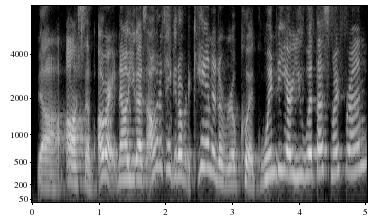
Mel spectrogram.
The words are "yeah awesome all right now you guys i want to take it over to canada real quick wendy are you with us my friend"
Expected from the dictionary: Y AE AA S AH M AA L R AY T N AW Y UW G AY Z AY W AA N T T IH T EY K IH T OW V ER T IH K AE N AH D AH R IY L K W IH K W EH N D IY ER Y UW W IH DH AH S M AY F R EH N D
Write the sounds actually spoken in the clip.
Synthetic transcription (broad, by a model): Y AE AA S AH M AA L R AY T N AW Y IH G AY Z AY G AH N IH T EY K IH T OW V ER T IH K AE N AH D AH R IY L K W IH K W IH N D IY ER Y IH W IH DH AH S M AY F R EH N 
